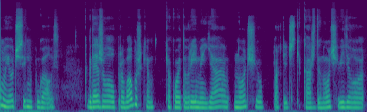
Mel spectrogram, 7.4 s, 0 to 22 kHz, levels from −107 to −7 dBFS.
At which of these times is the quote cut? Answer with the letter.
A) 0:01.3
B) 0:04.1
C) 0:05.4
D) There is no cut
D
